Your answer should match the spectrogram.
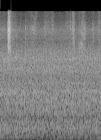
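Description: Steady hiss of a lidded pan of raw-mango chutney simmering on a gas stove on a low-medium flame, with a faint tick just after the start.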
